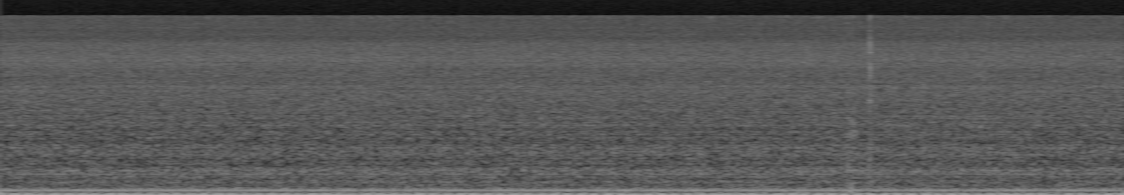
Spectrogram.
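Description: A steady low hum, with a faint click about six and a half seconds in.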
